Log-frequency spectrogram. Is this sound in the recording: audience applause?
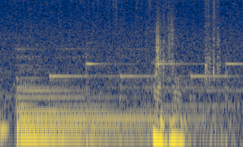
no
